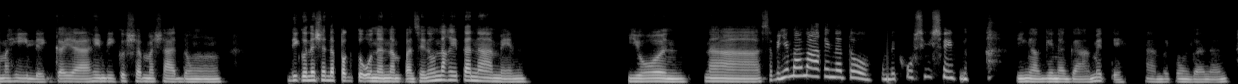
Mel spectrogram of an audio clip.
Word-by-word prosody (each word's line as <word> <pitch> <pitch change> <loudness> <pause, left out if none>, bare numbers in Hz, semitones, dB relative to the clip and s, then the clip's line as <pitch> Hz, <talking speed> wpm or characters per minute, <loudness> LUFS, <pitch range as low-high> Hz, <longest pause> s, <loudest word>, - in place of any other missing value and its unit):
mahilig 140 -3 -2
kaya 135 -2 0
hindi 145 0 0
ko 155 - -4
siya 145 0 -2
masyadong 130 -2 0 0.7
'di 190 +2 0
ko - - +5
na - - +7
siya 200 -1 +3
napagtuunan 155 -4 +3
ng 140 0 +2
pansin 135 +3 0
no'ng 185 - +4
nakita 200 -1 +1
namin, 140 -5 +1 1.0
'yon, 140 -1 +3 0.2
na 145 -1 +2 0.5
sabi 235 - -1
niya, 355 - -1
"Mama 395 -1 +3
akin 350 -2 -1
na - - -6
'to," 275 -8 -1
sabi 240 +1 -2
ko, - - -10
"O, - - -9
sige 360 -2 -9
sayo 330 -4 -2
na. 255 - -1 0.5
'Di 135 - +2
nga 130 - +2
ginagamit, 130 +2 +1
eh," 110 +1 -8 0.2
sabi 125 -1 -4
kong 125 -1 -1
gano'n. 120 0 -3
140 Hz, 180 wpm, -23 LUFS, 130-190 Hz, 1.0 s, na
